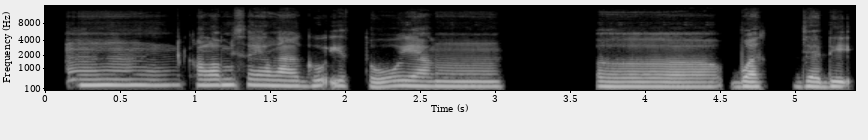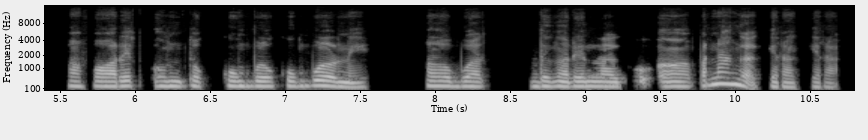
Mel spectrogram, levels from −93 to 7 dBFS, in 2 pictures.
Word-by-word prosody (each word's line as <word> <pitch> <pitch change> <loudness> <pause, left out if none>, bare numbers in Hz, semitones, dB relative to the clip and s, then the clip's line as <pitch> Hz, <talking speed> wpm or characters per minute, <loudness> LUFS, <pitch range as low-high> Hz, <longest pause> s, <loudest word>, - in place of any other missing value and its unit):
mmm, 210 0 -1
kalo 210 0 +1
misalnya 210 -1 -1
lagu 185 0 0
itu, 180 -4 -6 0.3
yang, 175 -1 -1 1.1
eee, 160 -1 0
buat 160 -1 +3 0.2
jadi 165 0 +1 0.2
favorit 175 +1 +2
untuk 175 -1 0
kumpul-kumpul 175 +1 +2
nih, 145 +1 -1 0.4
kalo 180 -1 +2
buat 165 -1 0 0.4
dengerin 170 0 +3
lagu, 160 -1 0
eee, 165 0 +4
pernah 245 +6 +4
nggak 210 - +3
kira-kira? 150 -1 -4
170 Hz, 115 wpm, -24 LUFS, 160-190 Hz, 1.1 s, eee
